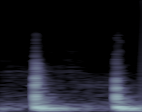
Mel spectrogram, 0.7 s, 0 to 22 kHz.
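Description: Two knocks on the front door panel of a VW e-Golf, with self-adhesive foam sheets added inside for noise reduction. Each knock is a short, dull low thud around 94 Hz that dies away quickly with little ring. The damping sounds okay and not that bad, though it could be better because one side of the door can't be reached.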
